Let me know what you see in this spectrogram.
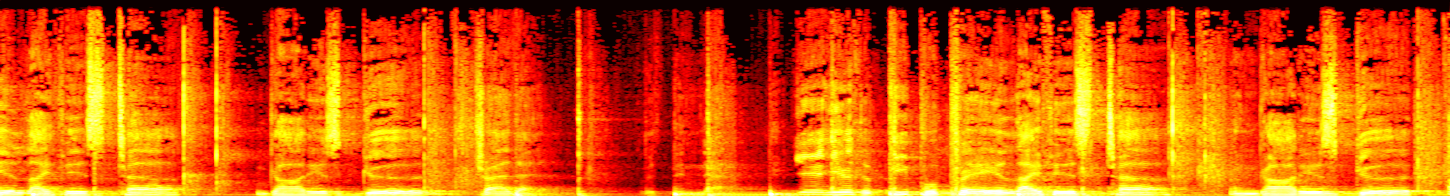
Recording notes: Recorded live at Destiny City that meets weekly in the Walls Student Center Chapel located at Livingstone College.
